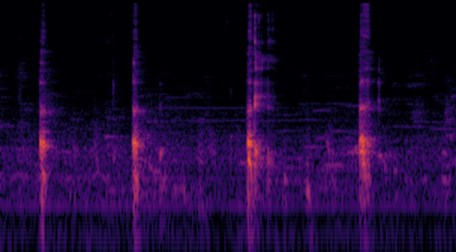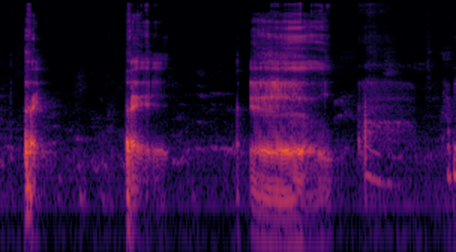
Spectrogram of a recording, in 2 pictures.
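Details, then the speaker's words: Run of repeated burps followed by one long, loud belch, with background music, during a drink tasting. "Here's a burp for you guys. Ready? Nope."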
